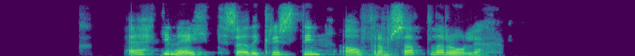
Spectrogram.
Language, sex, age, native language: Icelandic, female, 40-49, Icelandic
